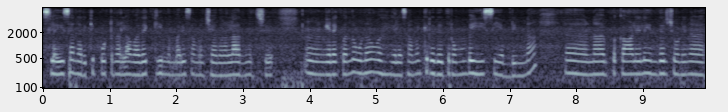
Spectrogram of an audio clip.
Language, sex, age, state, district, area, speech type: Tamil, female, 30-45, Tamil Nadu, Pudukkottai, rural, spontaneous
